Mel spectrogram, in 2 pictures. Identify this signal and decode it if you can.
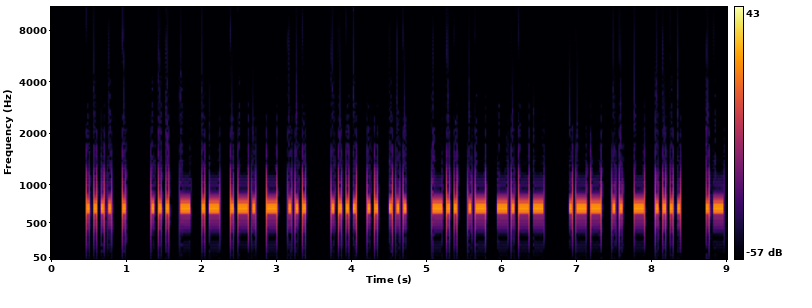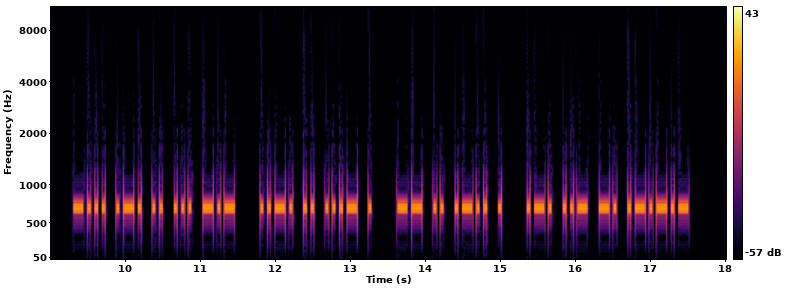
Morse code, heard as a keyed tone, about 25 wpm, 700 Hz. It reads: HE STARTS HIS DAY WITH A BRISK FIVE MILE RUN.
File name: practice / 25wpm / Difficult Sentences with Hints - 25wpm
